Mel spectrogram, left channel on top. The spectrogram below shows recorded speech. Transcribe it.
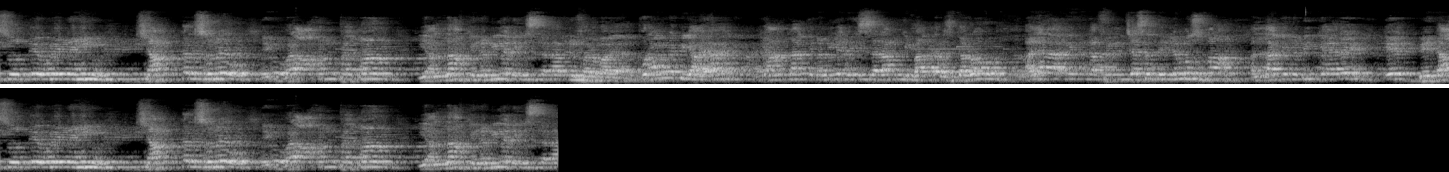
ہوئے نہیں، جاگ کر سنو. ایک بڑا اہم پیغام یہ اللہ کے نبی علیہ السلام نے فرمایا. قرآن میں بھی آیا ہے، یہاں اللہ کے نبی علیہ السلام کی بات عرض کرو. الا ان فی الجسد لمضغۃ، اللہ کے نبی کہہ رہے ہیں کہ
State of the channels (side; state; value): right; drops out; at 5.6 s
